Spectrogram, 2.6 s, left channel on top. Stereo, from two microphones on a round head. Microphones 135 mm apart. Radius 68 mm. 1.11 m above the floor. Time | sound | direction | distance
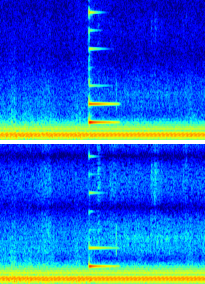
0.0 | an engine running | 85° right | ?
1.1 | a guitar | 65° left (ahead or behind) | ?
